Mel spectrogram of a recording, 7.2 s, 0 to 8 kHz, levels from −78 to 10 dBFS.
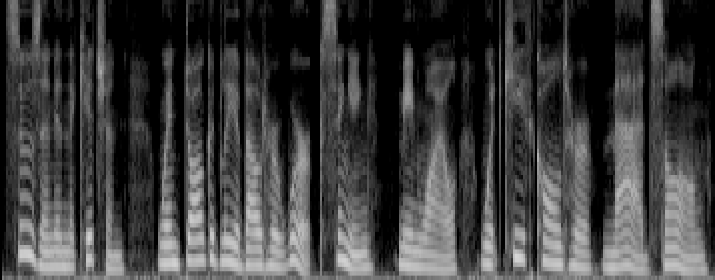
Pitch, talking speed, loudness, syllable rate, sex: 175 Hz, 145 wpm, -16 LUFS, 4.2 syllables/s, female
